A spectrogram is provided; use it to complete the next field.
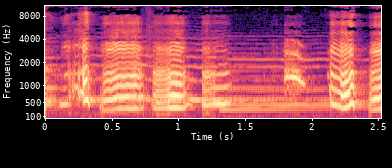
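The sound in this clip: Woman crying sorrowfully in a drama scene, several wavering, high-pitched wailing sobs broken by short catches of breath, loud and strained, with the pitch bending up and down through each cry.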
